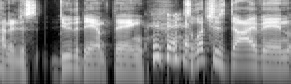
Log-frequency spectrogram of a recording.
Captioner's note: laughs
